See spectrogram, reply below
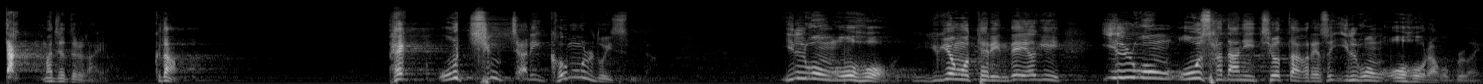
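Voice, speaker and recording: A man giving an animated lecture over slides, joking with the audience. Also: high-pitched, a little slow, vocal fry, long pauses. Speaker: guest lecturer. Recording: echoey lecture hall.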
